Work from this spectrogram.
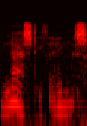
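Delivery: muttered quietly under the breath. A character sees a guard shoot an imp out of the sky: muttered under breath. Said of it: "He mutters under his breath".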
